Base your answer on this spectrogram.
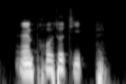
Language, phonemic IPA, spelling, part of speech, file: French, /pʁɔ.tɔ.tip/, prototype, noun, Fr-prototype.ogg
- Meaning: prototype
